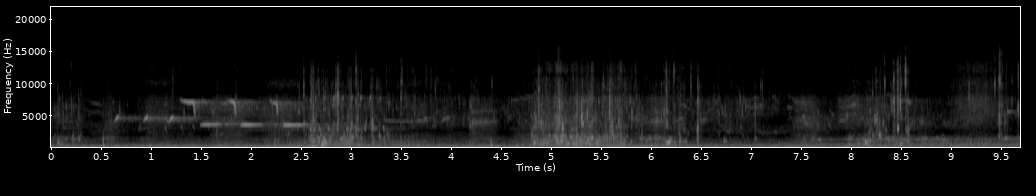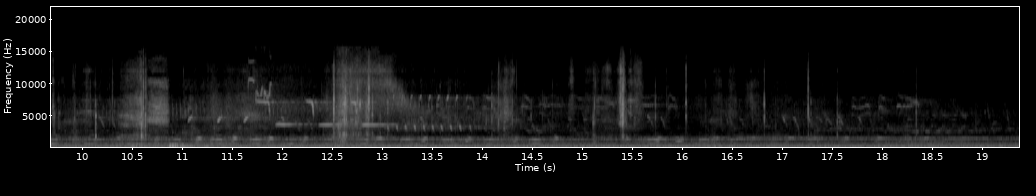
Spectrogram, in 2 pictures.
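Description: Birds calling over a steady low background noise.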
